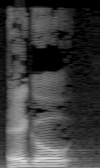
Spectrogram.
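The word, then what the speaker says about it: ego (ἐγώ): E-G long O. And ego is us.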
